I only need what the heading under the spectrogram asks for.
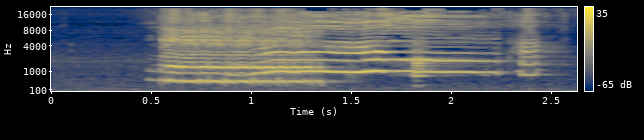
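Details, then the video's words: Yorkshire terrier making odd, funny noises: a sustained nasal whine that steps upward in pitch midway, then a short higher yelp at the end, indoors and quiet. "What are these funny Yorkie noises?!"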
